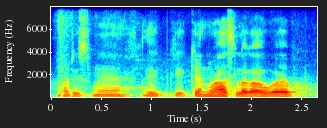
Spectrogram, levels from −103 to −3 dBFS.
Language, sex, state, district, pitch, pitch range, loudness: Hindi, male, Bihar, Muzaffarpur, 130 Hz, 125-130 Hz, -19 LUFS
